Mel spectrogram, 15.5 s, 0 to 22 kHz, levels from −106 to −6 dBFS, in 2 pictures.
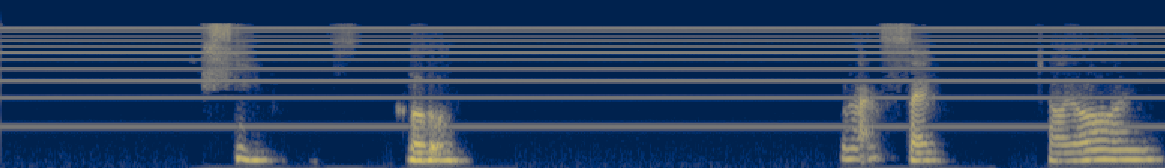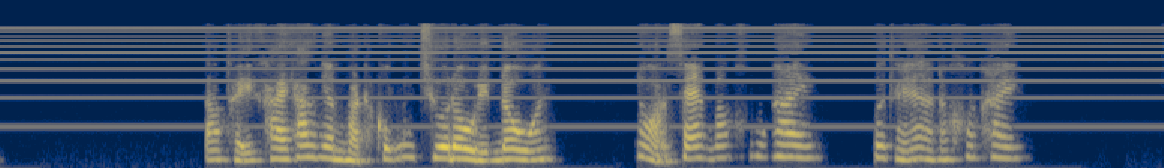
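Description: Throughout the speech, a USB whine holds a fixed 1 kHz pitch, strongest at 6 kHz and roughly 15 dB below the speech. Current drawn in 1 ms bus frames leaks in through power or ground. Unlike mains hum, it sits on 1 kHz multiples, not 50 or 60 Hz.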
